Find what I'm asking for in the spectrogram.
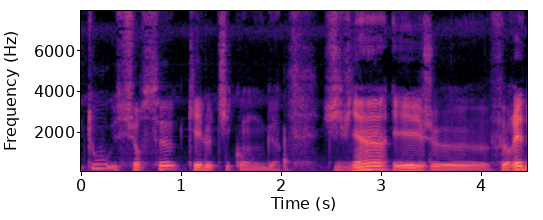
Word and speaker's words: Qigong: Tout d'abord, que veut dire Qigong, qui s'écrit Qi-Q-I et Gong, Kong, G-O-N-G, et se prononce donc Qigong.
